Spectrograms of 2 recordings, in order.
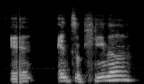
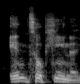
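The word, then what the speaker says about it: Ntilikina: Victor wanyama and uh I I keep getting this this last name wrong uh in enina uh he he used to play for the Knicks like a while ago Frank in tokina there we go um he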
